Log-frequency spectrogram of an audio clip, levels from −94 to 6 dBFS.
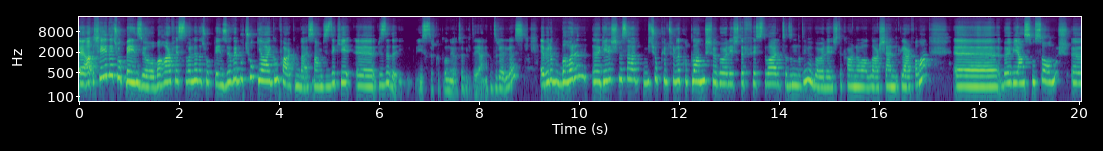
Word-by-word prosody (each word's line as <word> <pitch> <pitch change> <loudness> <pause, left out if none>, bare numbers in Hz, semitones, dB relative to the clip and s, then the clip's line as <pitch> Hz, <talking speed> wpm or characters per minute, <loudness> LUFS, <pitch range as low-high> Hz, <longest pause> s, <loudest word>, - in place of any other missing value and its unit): Eee, 240 -1 +5 0.3
şeye 385 +4 +5
de 430 0 +4
çok 360 -3 -1
benziyor, 215 -9 +4
Bahar 270 +5 +1
Festivali'ne 285 +1 +3
de 295 - -3
çok 265 -3 -7
benziyor 235 +4 0
ve 315 -3 +1
bu 320 - -3
çok 375 +2 -3
yaygın 295 +1 +3
farkındaysan. 200 - -2
Bizdeki, 245 +4 -1
eee, 205 -1 -1
bizde 220 +1 -1
de - - -6 0.4
Easter 90 - -1
kutlanıyor 150 -1 -8
tabii 180 +2 -15
ki - - -29
de - - -14
yani - - -11
Hıdırellez. 185 - -5 0.3
Eee, 230 - +2
böyle 275 +3 +2 0.2
baharın, 360 +8 +1
eee, 275 0 0
gelişi 305 +4 0
mesela 315 -1 +1
birçok 270 +6 -2
kültürde 285 0 -1
kutlanmış 280 +1 +1
ve, 260 -2 -2
böyle, 240 -1 -2
işte, 240 +1 -3
festival 240 -1 -2
tadında 220 -2 -5
değil 290 +3 +2
mi, 280 -4 +2
böyle, 190 -1 -4
işte, 190 +2 -7
karnavallar, 195 -2 -3
şenlikler 195 0 -2
falan, 300 - -1 0.6
eee, 200 -1 +4
böyle 250 +1 0
bir 255 - +1
yansıması 255 +3 +3
olmuş. 270 +1 -1
Eee, 260 - -3
250 Hz, 160 wpm, -20 LUFS, 200-285 Hz, 0.6 s, Eee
